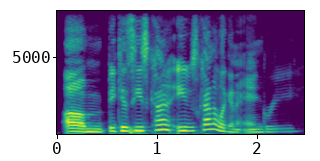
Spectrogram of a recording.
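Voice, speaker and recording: A woman's voice: medium pitch, big pitch swings, fast, clean tone. Woman co-host from Canada, enthusiastic casual talker, mid-range voice, easygoing podcast banter. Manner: chatty, enthusiastic, trails off mid-sentence. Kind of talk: casual chat.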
